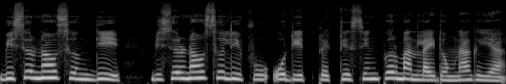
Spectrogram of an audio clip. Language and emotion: Bodo, neutral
